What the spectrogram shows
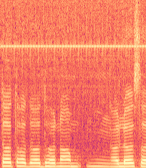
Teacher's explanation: जे वर्ण उच्चारताना आपल्या जिभेच्या टोक वरच्या दताच्या मागच्या बाजूस टेकते त्याला दंत वर्ण असं म्हणतात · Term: दंत्यवर्ण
